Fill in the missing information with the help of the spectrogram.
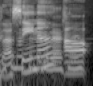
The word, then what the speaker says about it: Alsina: I saw a picture circulating yesterday with August Azala or Azila. – August Alsina.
